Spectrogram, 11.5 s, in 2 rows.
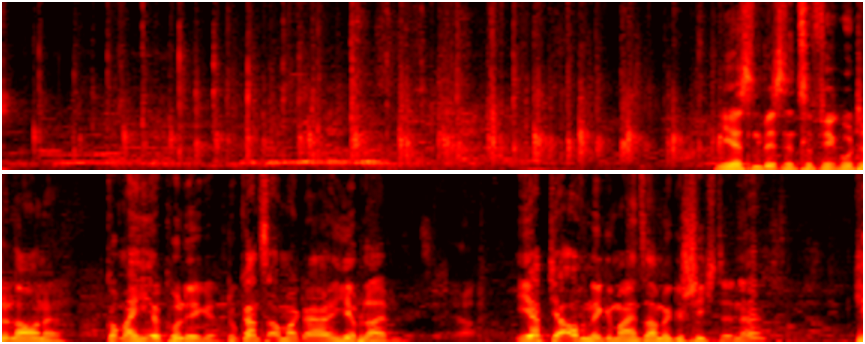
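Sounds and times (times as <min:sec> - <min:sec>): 
audience applause: 0:00.0 - 0:05.4
speech: 0:04.7 - 0:08.5, 0:09.2 - 0:11.0.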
